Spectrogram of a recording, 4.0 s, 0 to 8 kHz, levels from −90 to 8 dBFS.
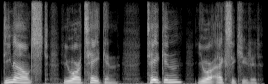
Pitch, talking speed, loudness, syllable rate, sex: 160 Hz, 120 wpm, -18 LUFS, 5.4 syllables/s, male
